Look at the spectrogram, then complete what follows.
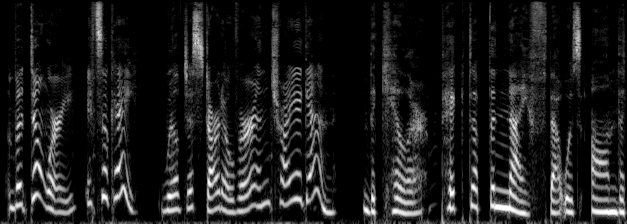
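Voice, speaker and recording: A woman voicing a cheerful, friendly schoolgirl in a video game, speaking in a sweet, gentle and deliberate way. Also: fairly high pitch, dry recording, studio quality. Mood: bubbly, encouraging. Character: cheerful, friendly anime schoolgirl narrating a play. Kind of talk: game tutorial voice acting, storytelling.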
